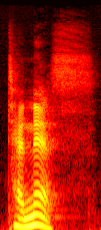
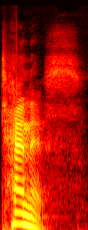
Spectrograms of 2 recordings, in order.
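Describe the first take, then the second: First: TenNIS, "Tennis" stressed on its last syllable; deliberately misplace the stress onto the end of "Tennis"; weak start, punched NIS in "Tennis"; stress on second syllable. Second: TENnis, "Tennis" stressed on its first syllable. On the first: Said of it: "I'm gonna mispronounce it". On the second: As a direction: hit the start of "Tennis", let the end fall. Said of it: "this is pronouncing it correctly". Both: Shown as a demonstration.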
